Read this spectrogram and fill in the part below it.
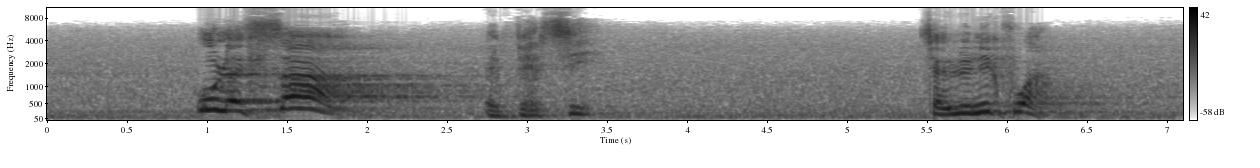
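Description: A man shouts and sings out loudly into a microphone, in short bursts.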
